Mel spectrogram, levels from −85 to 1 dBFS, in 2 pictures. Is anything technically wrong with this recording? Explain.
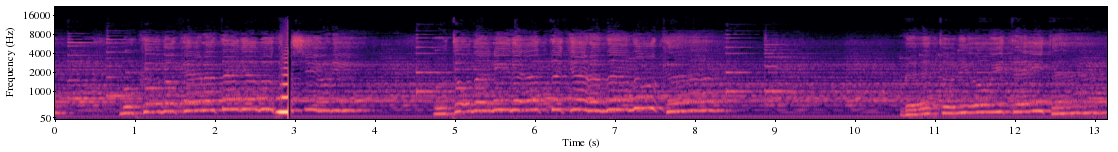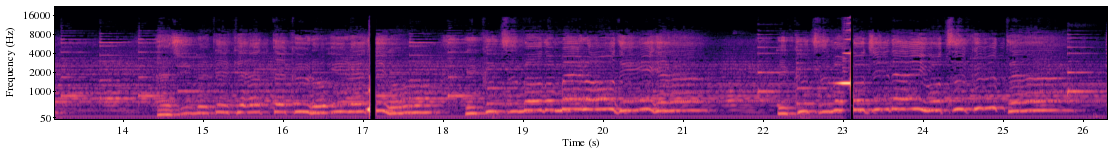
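Yes, there are two problems: a constant hum and three bursts from an unstable filter.

Mains hum runs through the whole clip as a steady 50 Hz tone, roughly 25 dB below the wanted signal. Power-line current is leaking into the signal path, probably through a ground loop or from a transformer close to the cabling. The result is a low, unchanging drone beneath the audio that stays put whatever else is happening.

Unstable filter faults occur from 2.76 to 2.96 s, 17.04 to 17.17 s, and 22.84 to 23.14 s. A recursive filter with bad coefficients feeds its output back on itself and grows until it clips, then overflows and goes silent until it resets. Each event is a rising tone: around 300 Hz over 157 ms and then 40 ms of silence, around 300 Hz over 54 ms and then 80 ms of silence, and around 1.5 kHz over 258 ms and then 40 ms of silence.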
